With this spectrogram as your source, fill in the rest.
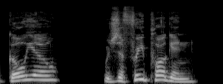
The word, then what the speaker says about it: Goyo: I think it's pronounced Goyo, which is a free plugin that's still in beta.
